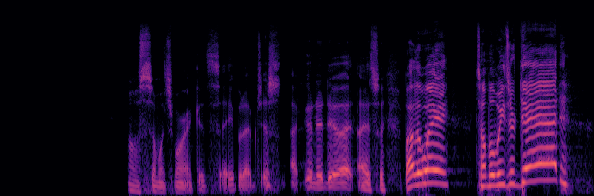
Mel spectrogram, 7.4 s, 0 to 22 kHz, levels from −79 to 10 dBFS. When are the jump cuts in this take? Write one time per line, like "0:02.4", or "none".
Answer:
none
